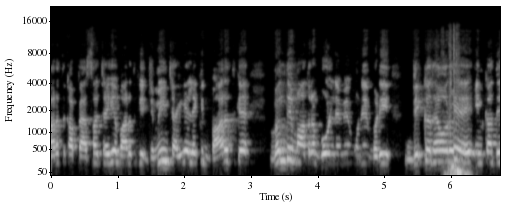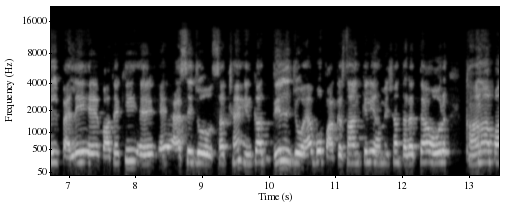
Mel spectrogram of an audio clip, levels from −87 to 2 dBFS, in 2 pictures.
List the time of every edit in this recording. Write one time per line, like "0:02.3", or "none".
0:06.0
